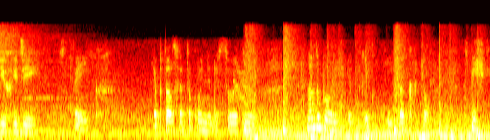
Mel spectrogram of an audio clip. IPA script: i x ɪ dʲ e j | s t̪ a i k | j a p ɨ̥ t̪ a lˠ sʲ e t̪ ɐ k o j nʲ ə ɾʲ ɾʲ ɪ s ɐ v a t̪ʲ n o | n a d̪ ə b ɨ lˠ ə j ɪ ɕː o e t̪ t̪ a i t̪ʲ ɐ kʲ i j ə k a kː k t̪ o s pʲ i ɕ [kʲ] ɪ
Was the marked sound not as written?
no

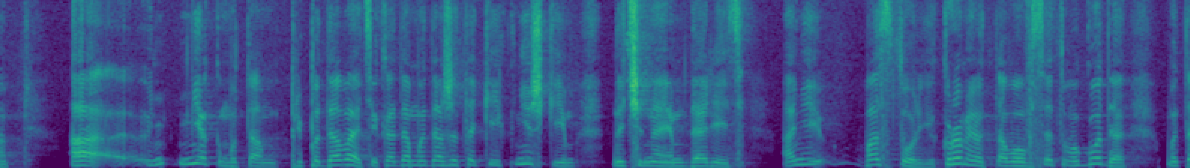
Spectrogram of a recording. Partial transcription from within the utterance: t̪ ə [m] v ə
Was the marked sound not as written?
yes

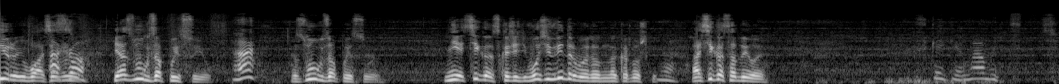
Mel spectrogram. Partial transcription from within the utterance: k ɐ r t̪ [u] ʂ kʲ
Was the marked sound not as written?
yes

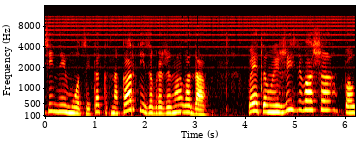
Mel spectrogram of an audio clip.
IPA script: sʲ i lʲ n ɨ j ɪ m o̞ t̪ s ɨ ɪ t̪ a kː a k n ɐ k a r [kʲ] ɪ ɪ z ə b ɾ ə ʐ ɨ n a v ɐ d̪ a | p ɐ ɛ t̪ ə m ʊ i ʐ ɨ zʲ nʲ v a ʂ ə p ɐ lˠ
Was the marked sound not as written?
yes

